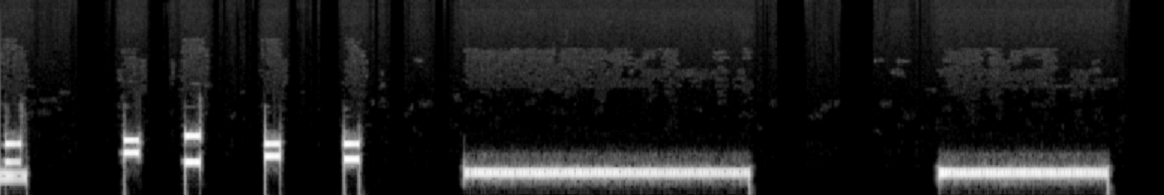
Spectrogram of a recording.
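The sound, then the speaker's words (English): Touch-tone telephone dialing: five short two-note beeps as a number is keyed in, followed by two long, steady, mid-pitched tones separated by a pause. “I'm going to dial her number right now. Here we go.”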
